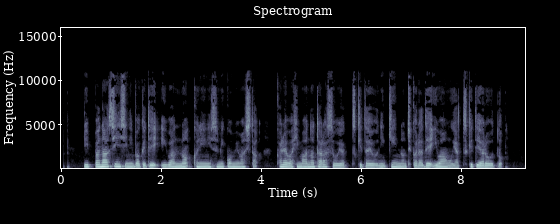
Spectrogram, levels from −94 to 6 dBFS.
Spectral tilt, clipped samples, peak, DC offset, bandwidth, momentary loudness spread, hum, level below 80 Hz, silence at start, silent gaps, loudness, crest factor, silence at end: -6 dB/octave; under 0.1%; -8 dBFS; under 0.1%; 11 kHz; 9 LU; none; -70 dBFS; 0.1 s; none; -26 LUFS; 18 dB; 0.45 s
